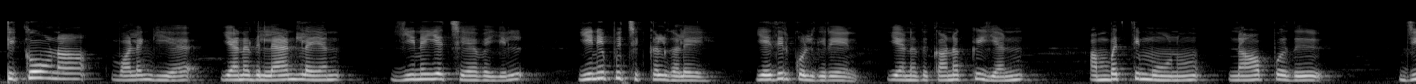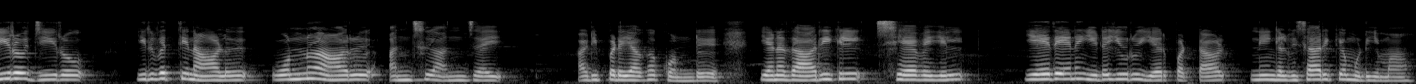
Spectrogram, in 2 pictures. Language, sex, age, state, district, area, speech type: Tamil, female, 60+, Tamil Nadu, Theni, rural, read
